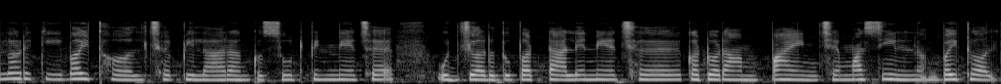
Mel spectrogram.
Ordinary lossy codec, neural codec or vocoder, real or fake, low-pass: none; codec, 16 kHz, 4 kbps, X-Codec, HuBERT features, trained on balanced general audio; fake; none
